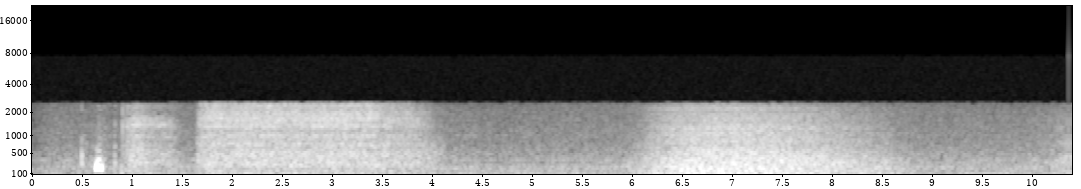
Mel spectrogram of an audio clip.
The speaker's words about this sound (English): Then, use same finger, block right nostril, exhale.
